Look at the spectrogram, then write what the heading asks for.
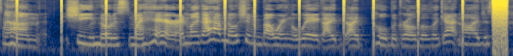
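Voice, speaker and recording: Young woman, casual vlogger, chatty and rambling, slightly sick, mid pitch, loud background noise. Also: normal speed. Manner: chatty, many fillers and restarts. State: slightly sick, losing her voice. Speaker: beauty vlogger. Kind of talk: casual rambling hair review.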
